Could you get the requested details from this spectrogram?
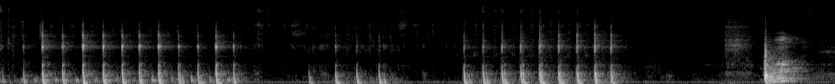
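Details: Arnott AS 3380 air suspension strut for Tesla Model S, only four weeks old: quick hollow clacks about six a second in bursts as the strut is worked back and forth; strut knocking, suspected defective.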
